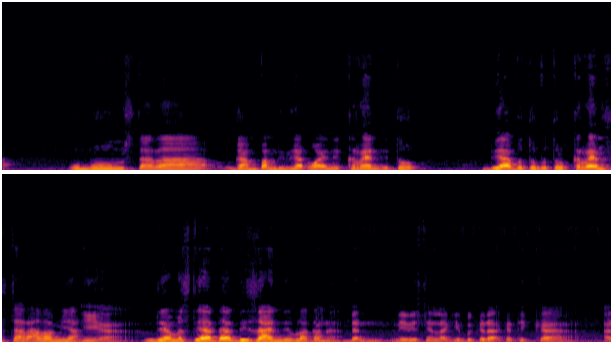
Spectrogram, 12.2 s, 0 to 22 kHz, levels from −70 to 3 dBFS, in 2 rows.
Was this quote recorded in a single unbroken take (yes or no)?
no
